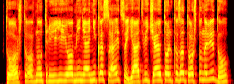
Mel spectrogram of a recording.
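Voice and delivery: disclaim all blame in a high, insistent voice; defensive servant. A narrator's reading. Servant answers the lord about strange noises, defensive.

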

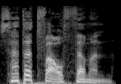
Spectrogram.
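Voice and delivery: contained angry threat; angry cry. A narrator's reading. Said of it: "فصاحت غاضبة".

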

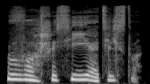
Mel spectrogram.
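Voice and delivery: a hint of bursting into tears; wailing cry. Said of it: "заревела девушка".

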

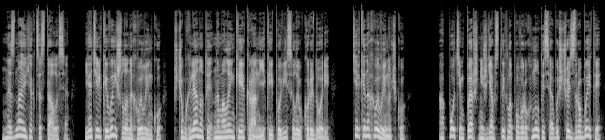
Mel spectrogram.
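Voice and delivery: high-pitched, distressed excuse; upset and high, explaining what went wrong; tearful excuse. A narrator's reading. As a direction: plead your case, close to tears. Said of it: "Менді Терріс була в сльозах".

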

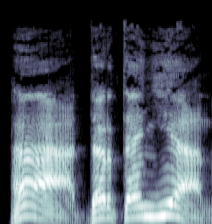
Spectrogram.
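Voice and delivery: loud, high, drawn-out greeting; joyful exclamation. A narrator's reading. Bored Porthos spots his friend from the window, exclaiming. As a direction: call out to a friend you have been waiting for. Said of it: "воскликнул он".

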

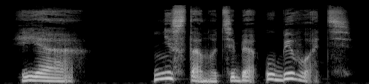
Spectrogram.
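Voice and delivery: slow, soft sinister hiss. A narrator's reading. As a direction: hiss the words low and cold. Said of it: "сказал он шипящим голосом".

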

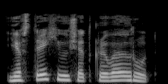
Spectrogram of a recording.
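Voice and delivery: usual speaking voice

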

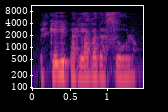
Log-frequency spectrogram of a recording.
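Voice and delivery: plain reading voice

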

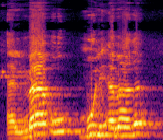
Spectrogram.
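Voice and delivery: ordinary talk, nothing marked

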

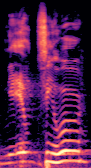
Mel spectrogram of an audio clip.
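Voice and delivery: very slow, stretched exclamation; drawn-out sigh of dismay. Retold or imitated. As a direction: let it out slowly, half-exasperated. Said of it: "Eu falei".

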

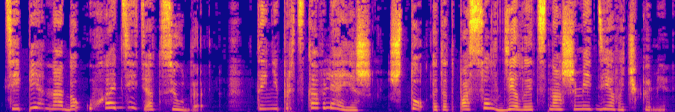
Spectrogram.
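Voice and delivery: high, frantic panicked pleading; hysterical. Acted. Ruta warning her friend about the ambassador, hysterical. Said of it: "заистерила она".

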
